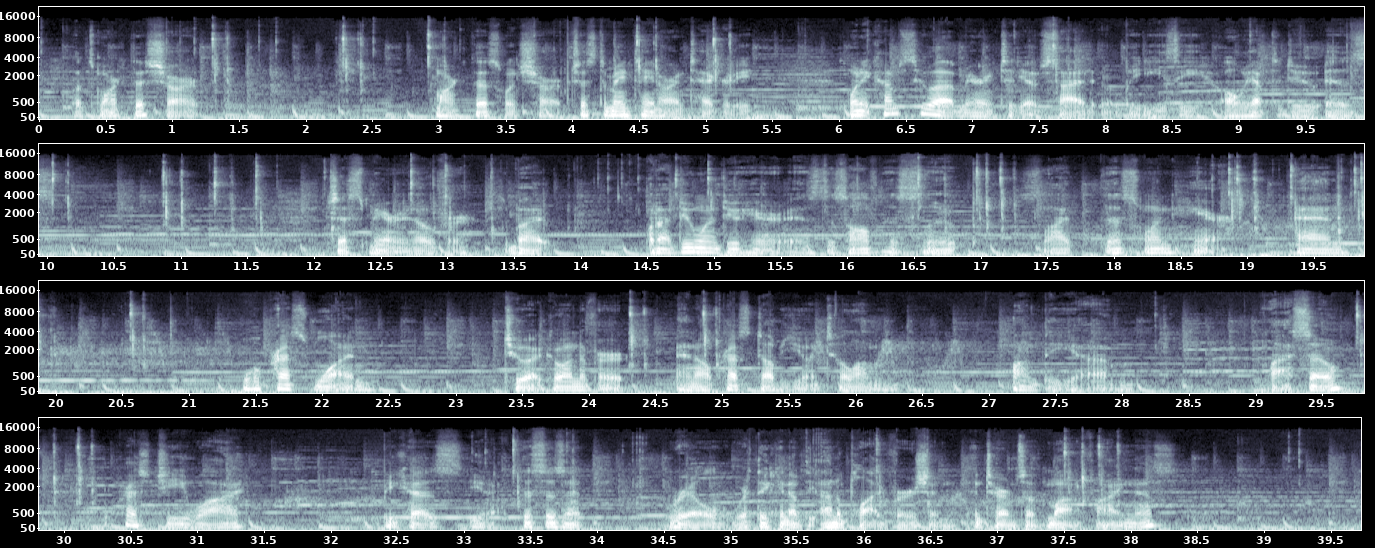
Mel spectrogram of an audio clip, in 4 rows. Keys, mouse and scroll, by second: 1.0 click, 1.1 Left, 1.3 q, 1.6 click, 2.3 q, 2.4 click, 2.9 Tab, 3.1 middle click, 3.9-4.4 scroll down 1, 4.5 KP_1, 5.0 KP_3, 5.7 middle click, 6.4 scroll down 1, 6.7 middle click, 7.6 Tab, 7.9-8.5 scroll down 1, 8.5 middle click, 9.2-9.7 scroll up 1, 10.0 KP_1, 10.8 KP_3, 11.2 Tab, 11.7 middle click, 12.7 Tab, 13.1 middle click, 13.4 scroll up 1, 14.1 click, 14.9 ctrl+x, 15.8 click, 16.9 typing, 18.6 click, 18.9 alt+z, 19.2 scroll down 1, 19.5 middle click, 19.9 alt+a, 24.3-24.8 typing, 25.8 click, 28.9 scroll, 28.9-29.7 scroll up 1, 29.7 g, 33.1 click, 33.5 shift+middle click, 34.3-35.6 scroll down 1, 35.6-37.5 scroll up 4, 36.2 shift+middle click, 37.5 g, 39.2 click.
